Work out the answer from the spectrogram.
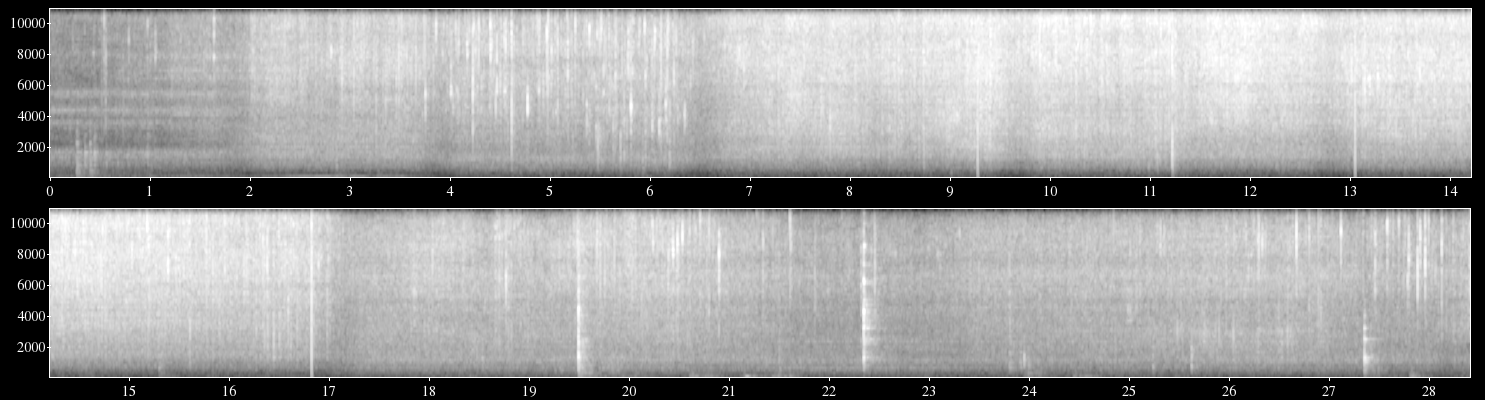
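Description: Aubergine slices sizzling in oil on a grill pan. The sizzle builds over the first few seconds, drops to a softer hiss partway through, and a few sharp clicks come in the later part.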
